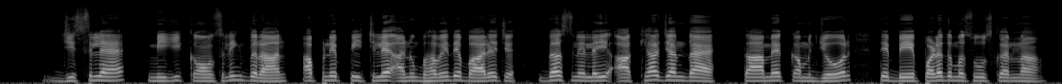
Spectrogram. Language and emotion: Dogri, fearful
